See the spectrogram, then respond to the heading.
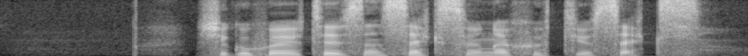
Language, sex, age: Swedish, female, 34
